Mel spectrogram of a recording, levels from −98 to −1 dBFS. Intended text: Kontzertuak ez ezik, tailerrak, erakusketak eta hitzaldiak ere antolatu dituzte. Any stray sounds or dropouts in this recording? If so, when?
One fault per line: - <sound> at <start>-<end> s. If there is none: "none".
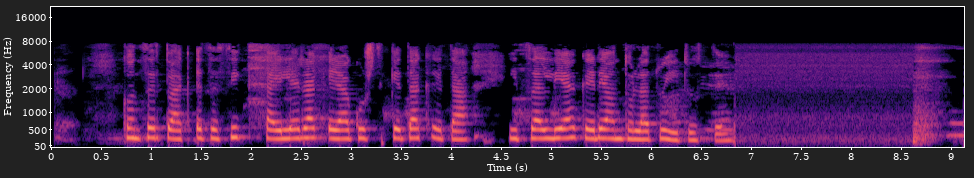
none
